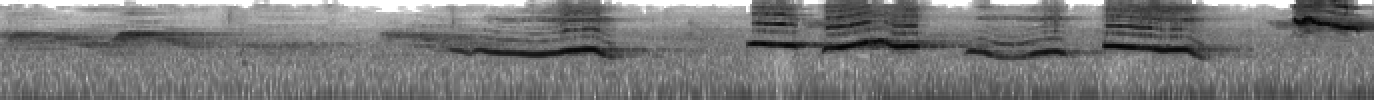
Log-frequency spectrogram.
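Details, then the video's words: Soft opening notes give way to loud, wavering whistled phrases from a black-throated laughingthrush singing a varied, many-voiced song, with about one phrase a second. "Tiếng Chim Khướu Rừng Hót Đảo Nhiều Giọng Hay Kích Bổi - Khướu bạc má hót"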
